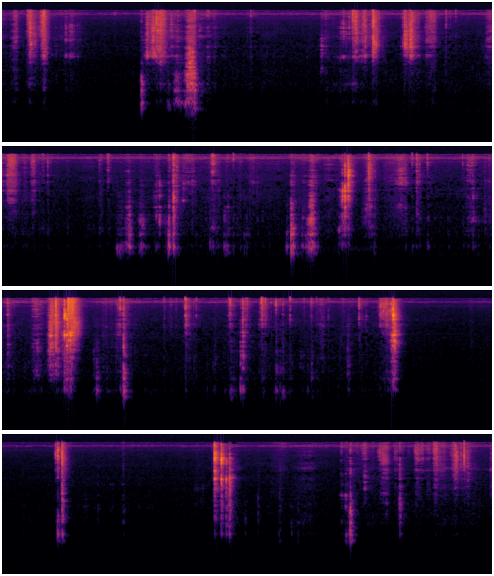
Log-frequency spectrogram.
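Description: Wires and small metal parts click and rustle as hands handle them close by.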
